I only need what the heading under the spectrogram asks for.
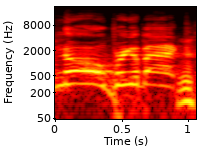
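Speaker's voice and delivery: shrill, very high, loud, freaked-out scream. Retelling freaking out in Target over a job offer, retelling a scream. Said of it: "You're screaming at the top of your lungs".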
